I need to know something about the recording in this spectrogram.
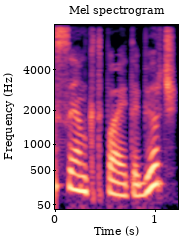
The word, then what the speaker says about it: Sankt-Piter-Burch: честь святого апостола Петра первоначальное Сент пайта бёрч было имитацией голландского произношения Кто бы сомневался в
